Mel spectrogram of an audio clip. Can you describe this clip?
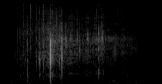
Crispy Spring Onion 3
Crispy spring onion sound, suitable for sound effects. Recorded with a Sennheiser MKH60 microphone.
audio, bone, break, breaks, chop, Crispy, cut, effects, foley, fresh, gore, gross, horror, kitchen, knife, ninja, Onion, pro, rip, sennheiser, slice, sound, Spring, tear, vegetable, vegetables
